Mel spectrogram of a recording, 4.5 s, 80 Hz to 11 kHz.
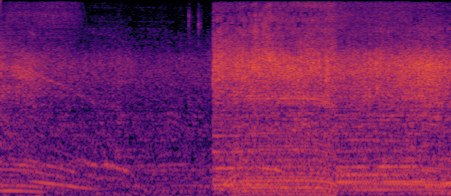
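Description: Race car engines roar at Indianapolis in Project CARS 2, a sustained mid-pitched drone with shifting harmonics that jumps louder halfway through as a car passes close, rising and falling with gear changes.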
